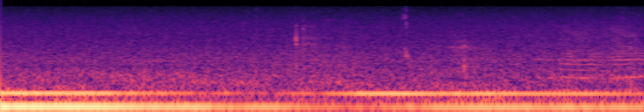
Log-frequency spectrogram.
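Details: Common wasp (Vespula vulgaris) watched in the wild, producing a continuous low hum with a deep tone and a clear higher overtone. It is loudest at the start, with a faint tonal sound and soft clicks near the end.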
